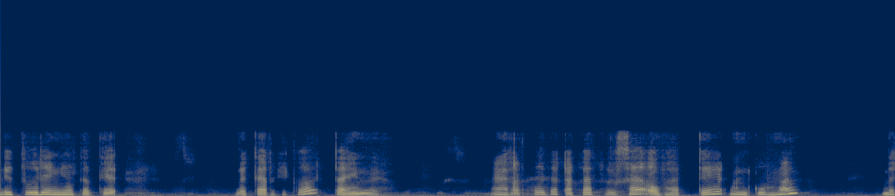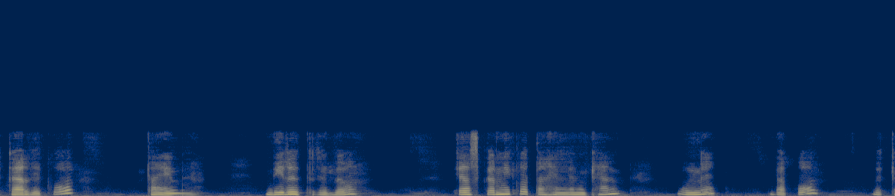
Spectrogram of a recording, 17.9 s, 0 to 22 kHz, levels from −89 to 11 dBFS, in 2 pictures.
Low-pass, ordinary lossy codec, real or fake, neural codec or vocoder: 7.2 kHz; none; fake; codec, 44.1 kHz, 2.6 kbps, DAC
